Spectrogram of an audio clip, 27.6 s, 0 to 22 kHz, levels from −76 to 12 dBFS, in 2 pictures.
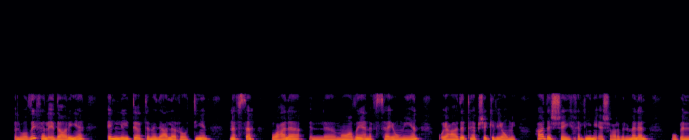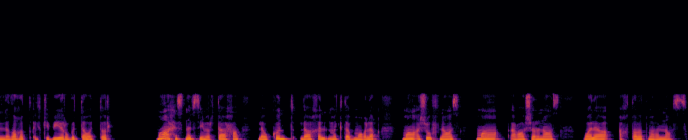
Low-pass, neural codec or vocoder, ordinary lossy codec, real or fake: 7.2 kHz; none; MP3, 64 kbps; real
